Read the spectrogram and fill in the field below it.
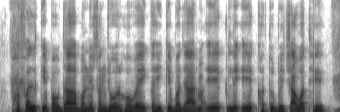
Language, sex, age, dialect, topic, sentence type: Chhattisgarhi, male, 60-100, Eastern, agriculture, statement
